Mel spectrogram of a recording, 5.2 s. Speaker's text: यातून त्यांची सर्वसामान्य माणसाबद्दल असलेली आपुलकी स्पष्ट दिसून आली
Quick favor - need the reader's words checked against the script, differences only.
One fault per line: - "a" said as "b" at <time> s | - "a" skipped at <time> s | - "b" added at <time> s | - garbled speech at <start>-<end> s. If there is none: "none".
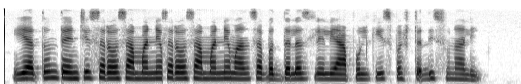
- "सर्वसामान्य" added at 1.6 s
